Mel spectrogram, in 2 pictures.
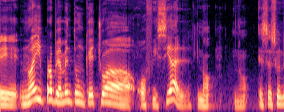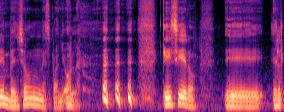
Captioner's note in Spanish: risas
